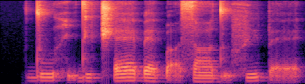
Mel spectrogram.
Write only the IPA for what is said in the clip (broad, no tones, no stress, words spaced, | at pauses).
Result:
du hḭdit͡ʃʼæɓæ ɓɑ̰sɑdṵ fypæ̰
